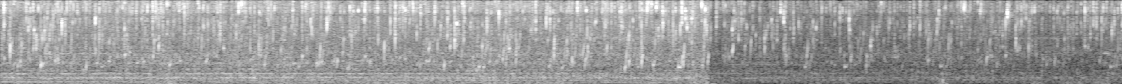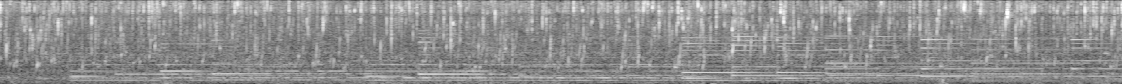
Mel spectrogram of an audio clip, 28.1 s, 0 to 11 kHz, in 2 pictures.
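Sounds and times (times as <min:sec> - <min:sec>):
soft music with held tones: 0:00.0 - 0:28.0
water dripping: 0:00.0 - 0:28.0
water pouring into a jug: 0:00.0 - 0:28.0.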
